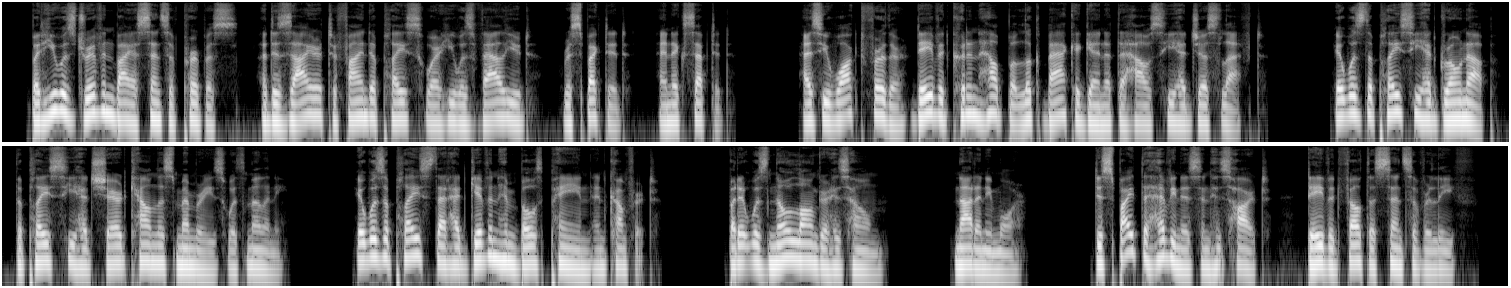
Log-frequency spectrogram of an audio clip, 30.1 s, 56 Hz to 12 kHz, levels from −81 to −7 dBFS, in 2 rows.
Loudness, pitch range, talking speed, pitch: -20 LUFS, 105-135 Hz, 180 wpm, 120 Hz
